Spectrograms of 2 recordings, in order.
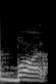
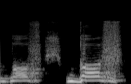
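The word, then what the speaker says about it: bought: Nah, itu baru benar bot bacanya, bukan both.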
